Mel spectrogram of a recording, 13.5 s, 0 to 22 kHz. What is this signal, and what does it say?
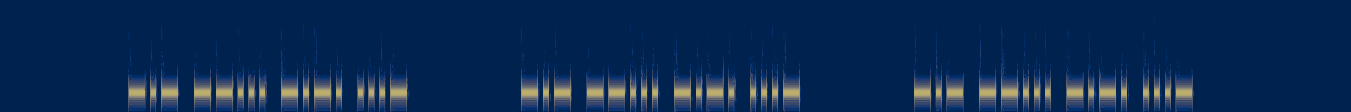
Morse code, heard as a keyed tone, about 22 wpm, 700 Hz. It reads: K7CV K7CV K7CV
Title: USA Call Signs - 4 Characters - Repeated 3x - 22wpm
